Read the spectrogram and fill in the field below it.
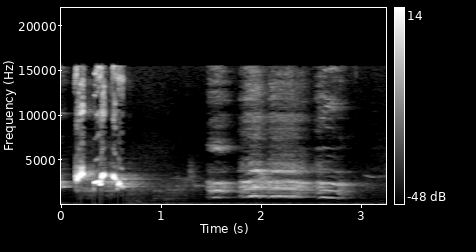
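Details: Red-whiskered bulbul giving a 'master song' with beautifully flowing phrasing: one quick burst of four or five bright, whistled, slurred notes, followed by softer, lower murmuring sounds and faint background noise.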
